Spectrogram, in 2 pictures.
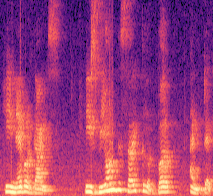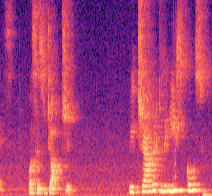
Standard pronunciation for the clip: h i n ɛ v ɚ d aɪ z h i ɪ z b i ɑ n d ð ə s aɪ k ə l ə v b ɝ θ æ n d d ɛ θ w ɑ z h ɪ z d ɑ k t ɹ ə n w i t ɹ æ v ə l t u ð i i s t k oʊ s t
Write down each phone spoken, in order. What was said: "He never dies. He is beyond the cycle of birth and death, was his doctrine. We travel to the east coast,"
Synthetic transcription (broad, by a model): h i n ɛ v ɚ d aɪ z h i ɪ z b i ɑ n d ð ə s aɪ k ə l ə v b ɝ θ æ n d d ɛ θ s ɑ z h ɪ z d ɑ k t ɹ ə n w i t ɹ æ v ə l t u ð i i s t k oʊ s t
